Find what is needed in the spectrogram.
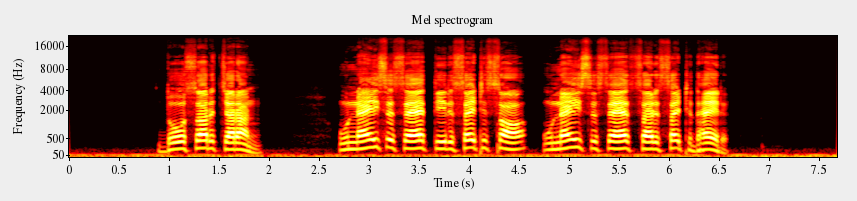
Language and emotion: Maithili, neutral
